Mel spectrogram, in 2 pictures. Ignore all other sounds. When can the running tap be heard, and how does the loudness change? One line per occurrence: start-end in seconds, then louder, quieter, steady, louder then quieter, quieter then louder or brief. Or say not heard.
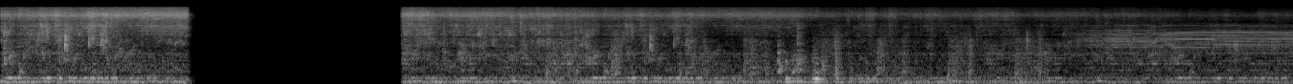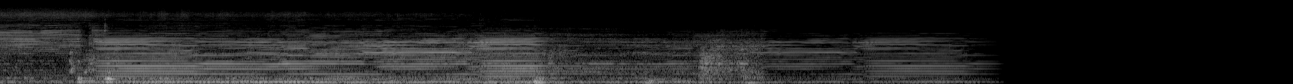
0.0-1.9 brief
4.0-20.6 quieter.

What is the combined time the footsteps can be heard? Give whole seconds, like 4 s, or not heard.
5 s.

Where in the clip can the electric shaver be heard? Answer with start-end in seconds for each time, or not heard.
10.6-22.9.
